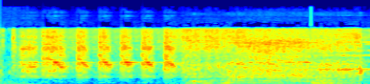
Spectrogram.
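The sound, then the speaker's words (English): A car engine cranks over in a loud, rhythmic series of about seven chugging pulses, then gives way to a steady rough whirring without catching and running. No one speaks. “Is it going to start? I don't know. Let's try it again.”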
